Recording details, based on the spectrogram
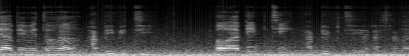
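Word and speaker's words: حبيبتي: And if it's your wife, you say Habibiti. Sorry? If it's your wife, you say Habibiti. You say Habibi to her? Habibiti. Oh, Habibti.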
